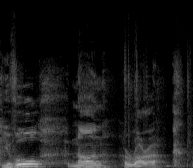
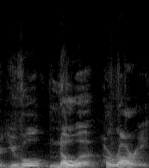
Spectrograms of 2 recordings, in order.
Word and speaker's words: Yuval Noah Harari: matters of time Dr yevul non-harara I know I said that completely wrong doctor Yuval Noah Harari I believe is how you say it uh when he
